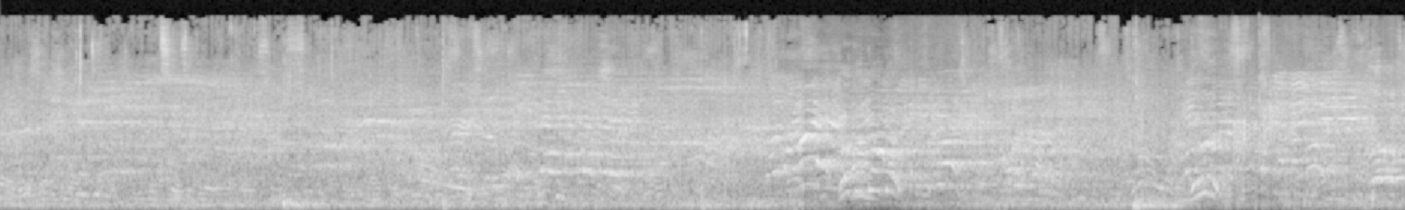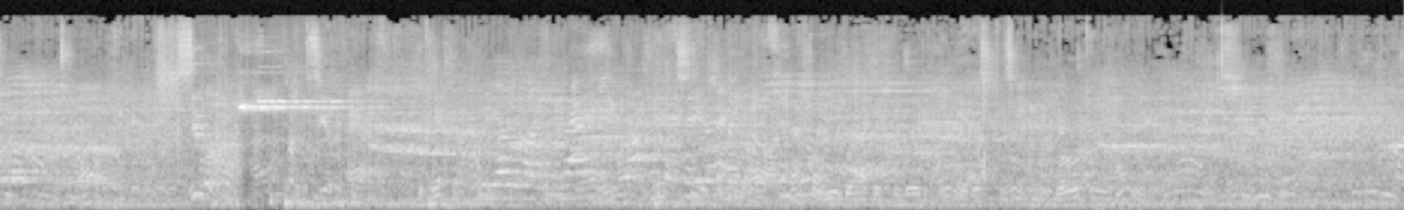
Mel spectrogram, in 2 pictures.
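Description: Young players shout and call out across a large echoing indoor hall.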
